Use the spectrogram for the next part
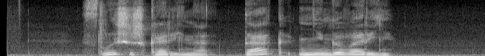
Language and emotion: Russian, neutral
